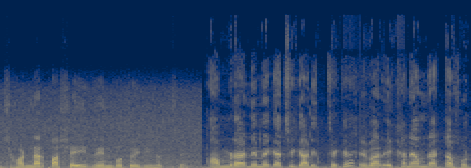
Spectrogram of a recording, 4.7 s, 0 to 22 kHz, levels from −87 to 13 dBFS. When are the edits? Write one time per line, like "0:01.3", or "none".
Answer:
0:01.9
0:03.6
